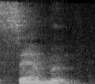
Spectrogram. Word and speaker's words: salmon: No, it's salmon. – It's salmon. – Salmon. – Salmon. The L is silent.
